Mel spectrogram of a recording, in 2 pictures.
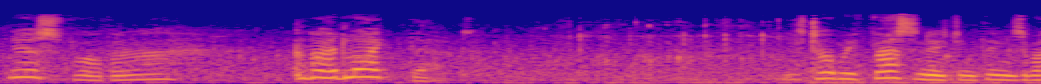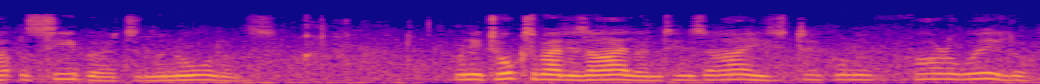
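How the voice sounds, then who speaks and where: A woman's voice: fairly high pitch, moderate pace, long pauses, a little hiss or hum, lightly acted, low-quality recording. A woman voicing an eager young schoolboy who keeps hawks, talking earnestly in a radio play. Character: eager young schoolboy son, keen falconer. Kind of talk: radio drama acting.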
